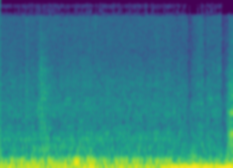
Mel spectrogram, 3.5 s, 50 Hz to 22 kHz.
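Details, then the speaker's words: LS V8 truck after cam swap, shifted into Drive. Intake air advance and torque management are pulling ignition timing. Idle loads up and lopes unevenly, heavy low rumble, no mechanical knock: rough idle from timing retard. "all of a sudden you can see our intake air advance is pulling some timing and our torque management in advance is pulling a bunch here"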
